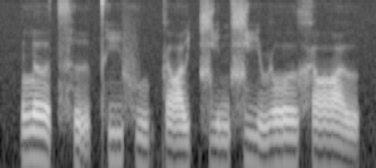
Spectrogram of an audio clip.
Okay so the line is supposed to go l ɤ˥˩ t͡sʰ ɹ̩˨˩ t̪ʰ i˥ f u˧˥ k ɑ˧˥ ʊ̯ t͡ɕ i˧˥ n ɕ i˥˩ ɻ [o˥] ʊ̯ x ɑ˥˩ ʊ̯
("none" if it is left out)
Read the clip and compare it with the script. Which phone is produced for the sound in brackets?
o˥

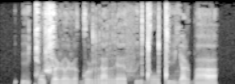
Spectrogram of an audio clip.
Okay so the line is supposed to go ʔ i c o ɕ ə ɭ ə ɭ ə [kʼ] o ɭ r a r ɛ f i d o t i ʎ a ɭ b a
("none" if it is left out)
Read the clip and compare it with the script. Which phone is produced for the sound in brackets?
ɡ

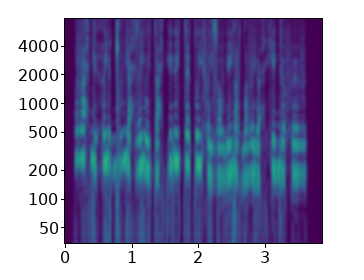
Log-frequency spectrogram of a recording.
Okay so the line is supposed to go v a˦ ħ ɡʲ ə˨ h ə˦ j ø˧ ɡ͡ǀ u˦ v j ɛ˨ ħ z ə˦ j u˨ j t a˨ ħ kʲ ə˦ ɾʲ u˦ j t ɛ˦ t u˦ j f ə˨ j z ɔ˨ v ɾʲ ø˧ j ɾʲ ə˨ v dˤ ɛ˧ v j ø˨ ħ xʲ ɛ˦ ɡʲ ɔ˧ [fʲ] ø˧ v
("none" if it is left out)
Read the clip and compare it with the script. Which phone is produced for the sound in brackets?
f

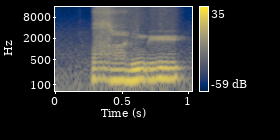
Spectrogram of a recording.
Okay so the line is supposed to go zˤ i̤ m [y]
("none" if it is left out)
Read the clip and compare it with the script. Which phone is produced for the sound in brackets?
y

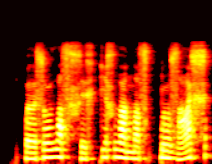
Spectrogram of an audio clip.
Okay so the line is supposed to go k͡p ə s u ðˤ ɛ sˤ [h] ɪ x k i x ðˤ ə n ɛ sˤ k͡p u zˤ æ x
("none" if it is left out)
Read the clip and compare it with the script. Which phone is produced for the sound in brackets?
x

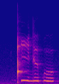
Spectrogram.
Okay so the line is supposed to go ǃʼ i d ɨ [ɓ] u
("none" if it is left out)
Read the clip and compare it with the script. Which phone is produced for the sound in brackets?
ɓ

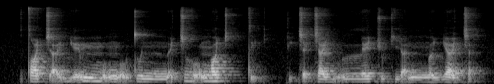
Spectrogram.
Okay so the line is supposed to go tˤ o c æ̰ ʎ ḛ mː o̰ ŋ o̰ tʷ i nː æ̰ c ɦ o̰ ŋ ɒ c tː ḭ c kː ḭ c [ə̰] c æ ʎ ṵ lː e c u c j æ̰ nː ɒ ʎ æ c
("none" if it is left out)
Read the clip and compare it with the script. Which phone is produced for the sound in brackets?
æ̰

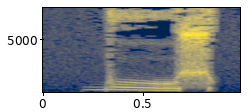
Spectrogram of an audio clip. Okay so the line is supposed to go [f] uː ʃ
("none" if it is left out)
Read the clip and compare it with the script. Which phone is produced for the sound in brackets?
b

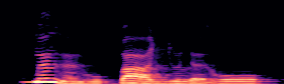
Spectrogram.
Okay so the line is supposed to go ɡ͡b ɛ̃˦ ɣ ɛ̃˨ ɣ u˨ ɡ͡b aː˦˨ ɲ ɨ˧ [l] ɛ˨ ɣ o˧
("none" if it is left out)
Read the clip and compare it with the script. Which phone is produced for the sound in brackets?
l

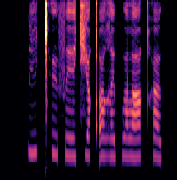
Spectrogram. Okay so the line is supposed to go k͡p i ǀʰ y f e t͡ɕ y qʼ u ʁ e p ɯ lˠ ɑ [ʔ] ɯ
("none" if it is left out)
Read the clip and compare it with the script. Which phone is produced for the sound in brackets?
qʰ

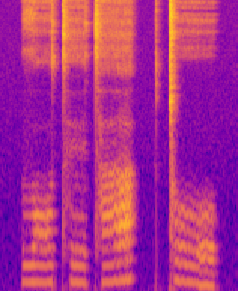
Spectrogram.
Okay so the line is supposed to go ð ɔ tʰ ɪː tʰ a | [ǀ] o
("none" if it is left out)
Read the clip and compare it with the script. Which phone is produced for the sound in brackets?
ǀ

